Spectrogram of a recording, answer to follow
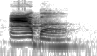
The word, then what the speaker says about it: ABBA: I can do this one more time a Abba Abba Abba but here's the deal look at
